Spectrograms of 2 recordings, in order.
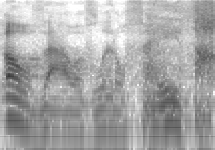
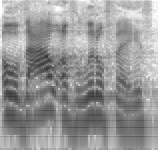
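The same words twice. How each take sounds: First: It is said with an exasperated, condemning tone. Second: It is read in a plain, neutral tone.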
